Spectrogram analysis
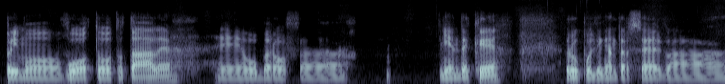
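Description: A young man with a Trentino accent from northern Italy gives a casual interview over a slightly dull phone line. His voice is lowish and clear, and he searches for words unhurriedly. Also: no room sound. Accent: northern Italian, Trentino. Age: 20s. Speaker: biathlete being interviewed. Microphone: telephone. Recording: slightly dull telephone connection.

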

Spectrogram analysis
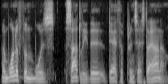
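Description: A mature man with a Highland Scottish accent, telling stories reflectively and emphatically in a conversational interview. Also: moderate pace, fairly bright tone, no room sound, highs cut off. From Inverness, Highlands of Scotland. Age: middle-aged or older. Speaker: interview guest, former television journalist.

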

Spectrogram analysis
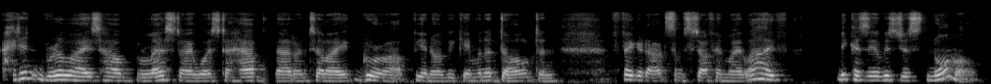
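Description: A woman's voice: lowish voice, normal speed. A woman from the Caribbean with a West Indian accent, the guest author on a video call, telling stories from her childhood with frequent laughs. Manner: warm storytelling, laughs often. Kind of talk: casual interview conversation.

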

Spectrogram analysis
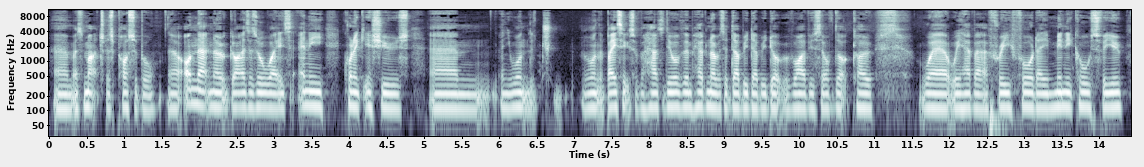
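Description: A man's voice: fairly low pitch, completely flat delivery, moderate pace, creaky, few pauses. A man with an Essex accent hosting a podcast in a casual, matey way, often stumbling over his words. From Essex, England. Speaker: podcast host. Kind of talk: casual podcast intro and interview chat.

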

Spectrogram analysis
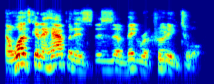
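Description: A man's voice: mid-range voice, sing-song, fast, pushed and bright, distant mic. A man, a business owner guest on a podcast, talking in an emphatic, motivational way and telling stories. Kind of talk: podcast interview.

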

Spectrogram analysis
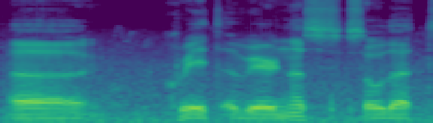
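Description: Giving interview answers, a striking food courier with a very low, level voice speaks slowly and hesitantly, pausing often on fillers and restarting sentences. Traffic and street noise are clearly audible behind him.

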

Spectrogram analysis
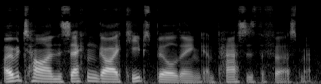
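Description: With a mid-range, slightly mellow voice and lively intonation, a man talks at normal speed during a candid solo podcast he hosts while walking outdoors. He's emotional and open, filling his speech with lots of "like."

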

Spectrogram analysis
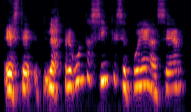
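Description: A woman's voice: on the high side, takes it slowly. A woman, a guest on a podcast, chatting casually and telling stories while tagging her sentences with little questioning asides. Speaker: guest, educator and activist.

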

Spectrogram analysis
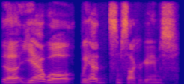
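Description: A man with a low voice co-hosting a podcast, giving flat, matter-of-fact answers with a deadpan edge. The recording is dry and close-miked, with no room sound. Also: unhurried, no echo. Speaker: podcast co-host. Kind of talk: casual chat.

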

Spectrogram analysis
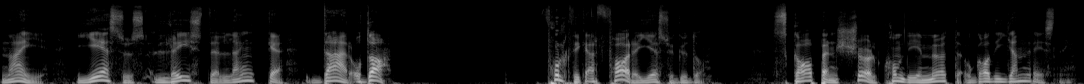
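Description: A man's voice: lowish voice, big pitch swings, darkish tone, no room sound, studio quality. A man preaching a sermon, reading scripture and speaking in an earnest, emphatic way.

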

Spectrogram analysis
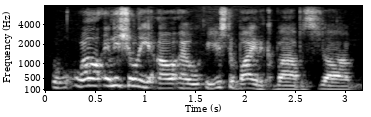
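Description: Iraqi-born guy, guest on a chat, slightly high voice, lots of ums and restarts, modest. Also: big pitch swings, darkish tone, breathy edge, lo-fi sound. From Iraq. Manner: halting, many fillers and restarts, modest. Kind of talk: casual interview.

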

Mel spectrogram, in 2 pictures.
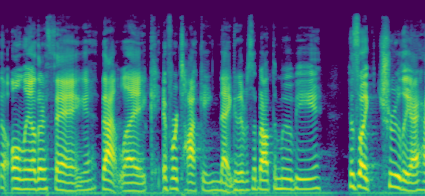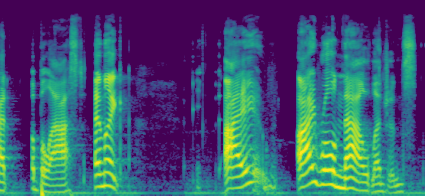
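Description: A woman chats casually as a film show co-host. Her voice sits at an average pitch, and she speaks in colloquial, emphatic bursts full of exclamation. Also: unhurried, fairly bright tone, smooth.

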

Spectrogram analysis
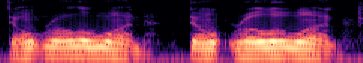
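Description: A man's voice: a little high, fairly even intonation, a little slow, warm tone, clean tone. A man playing a tabletop role-playing game, joking around and putting on voices for his character. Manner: joking, playful, puts on voices. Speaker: player.

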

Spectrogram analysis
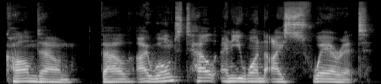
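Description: A gentle uncle, voiced by a man in an audio drama. He talks slowly, in a middle-range voice with an even, measured delivery. His manner is calm and reassuring. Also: mid-range voice, lightly acted. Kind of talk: student radio drama acting.

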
